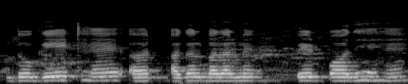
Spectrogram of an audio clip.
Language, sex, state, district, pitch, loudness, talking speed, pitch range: Hindi, male, Chhattisgarh, Sarguja, 175 Hz, -21 LUFS, 145 wpm, 170-180 Hz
